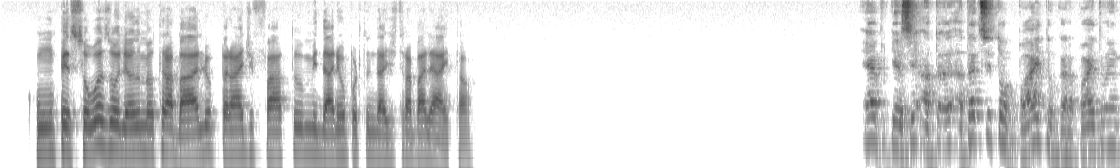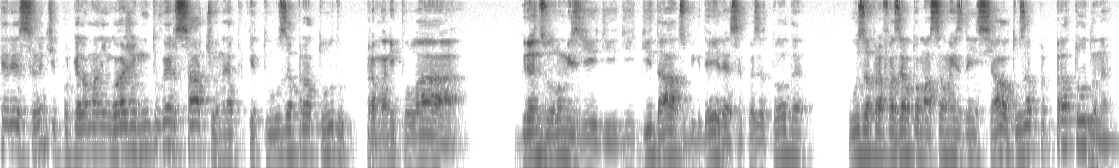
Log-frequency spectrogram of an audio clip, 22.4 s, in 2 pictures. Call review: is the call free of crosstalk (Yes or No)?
Yes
